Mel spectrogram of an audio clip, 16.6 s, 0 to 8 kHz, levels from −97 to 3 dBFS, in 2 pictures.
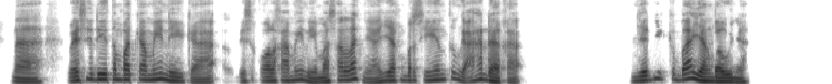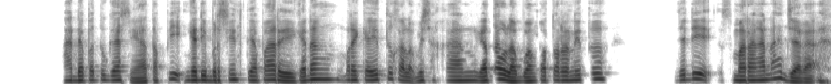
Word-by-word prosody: Nah, 100 Hz, -2 st, -1 dB, 0.2 s
WC 145 Hz, +2 st, +1 dB
di 185 Hz, -, +6 dB
tempat 180 Hz, -1 st, +1 dB
kami 175 Hz, +3 st, +2 dB
ini 135 Hz, -4 st, +2 dB
Kak, 95 Hz, 0 st, -4 dB, 0.2 s
di 125 Hz, -, -9 dB
sekolah 135 Hz, +1 st, -3 dB
kami 145 Hz, +4 st, -1 dB
ini 115 Hz, -, 0 dB
masalahnya 155 Hz, -, -1 dB
yang 145 Hz, +3 st, 0 dB
bersihin 150 Hz, +3 st, -2 dB
tuh -, -, -8 dB
enggak -, -, -2 dB
ada, 135 Hz, -5 st, +5 dB
Kak. 95 Hz, -3 st, -8 dB, 1.1 s
Jadi, 150 Hz, +9 st, +1 dB
kebayang 180 Hz, -5 st, +4 dB
baunya. 115 Hz, -3 st, +4 dB, 1.5 s
Ada 145 Hz, +2 st, +1 dB
petugasnya, 160 Hz, -9 st, -2 dB
tapi 160 Hz, +9 st, -5 dB
enggak 155 Hz, +1 st, +3 dB
dibersihin 150 Hz, +4 st, -2 dB
tiap 150 Hz, -4 st, -3 dB
hari. 150 Hz, -7 st, +4 dB
Kadang 180 Hz, +7 st, +1 dB
mereka 165 Hz, 0 st, -2 dB
itu 170 Hz, +5 st, 0 dB
kalau 145 Hz, -8 st, -2 dB
misalkan, 145 Hz, 0 st, -2 dB
enggak 140 Hz, +1 st, +4 dB
tahu 190 Hz, -, +6 dB
lah 130 Hz, -2 st, +7 dB
buang 130 Hz, 0 st, +2 dB
kotoran 150 Hz, +2 st, -1 dB
itu, 195 Hz, +4 st, -2 dB, 0.7 s
jadi 175 Hz, +2 st, 0 dB
sembarangan 155 Hz, +1 st, +1 dB
aja, 125 Hz, -9 st, +2 dB
Kak. 100 Hz, -1 st, -1 dB
150 Hz, 155 wpm, -23 LUFS, 135-170 Hz, 1.5 s, lah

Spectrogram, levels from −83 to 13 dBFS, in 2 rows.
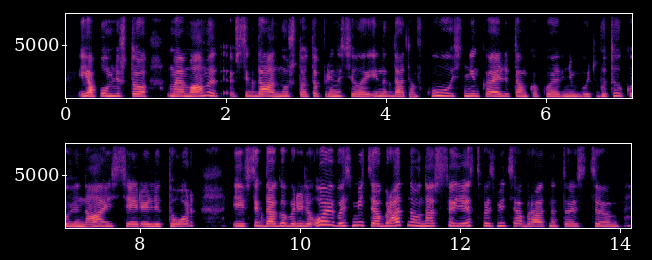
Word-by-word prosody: И 220 Hz, -, -2 dB
я 245 Hz, -, +8 dB
помню, 235 Hz, +2 st, 0 dB
что 215 Hz, -1 st, +1 dB, 0.2 s
моя 220 Hz, -2 st, +2 dB
мама, 210 Hz, +7 st, +5 dB
э, -, -, -13 dB
всегда, 215 Hz, +2 st, +4 dB
ну, 205 Hz, +2 st, -1 dB
что-то 210 Hz, +2 st, -4 dB
приносила, 205 Hz, 0 st, -3 dB
иногда 205 Hz, -1 st, -1 dB
там 180 Hz, -1 st, -9 dB
вкусненькое, 230 Hz, -4 st, 0 dB
или 210 Hz, 0 st, -4 dB
там 200 Hz, -1 st, -3 dB
какой-нибудь 200 Hz, -1 st, -4 dB
бутылку 225 Hz, +3 st, -4 dB
вина 200 Hz, +1 st, +2 dB
из 200 Hz, -1 st, -7 dB
серии, 205 Hz, -1 st, -2 dB
или 200 Hz, 0 st, 0 dB
торт, 215 Hz, +6 st, -3 dB, 0.4 s
и 220 Hz, -, +1 dB
всегда 225 Hz, 0 st, +3 dB
говорили: 230 Hz, -1 st, 0 dB
"Ой, 340 Hz, +9 st, +5 dB
возьмите 275 Hz, +1 st, 0 dB
обратно, 285 Hz, +6 st, +2 dB
у 270 Hz, -, 0 dB
нас 245 Hz, +1 st, -1 dB
всё 290 Hz, -, -3 dB
есть, 250 Hz, +4 st, 0 dB
возьмите 250 Hz, +1 st, -3 dB
обратно!" 205 Hz, -3 st, -2 dB
То 215 Hz, -, -7 dB
есть, 210 Hz, +2 st, -9 dB
м, 200 Hz, -2 st, -4 dB
215 Hz, 160 wpm, -23 LUFS, 200-240 Hz, 0.4 s, я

